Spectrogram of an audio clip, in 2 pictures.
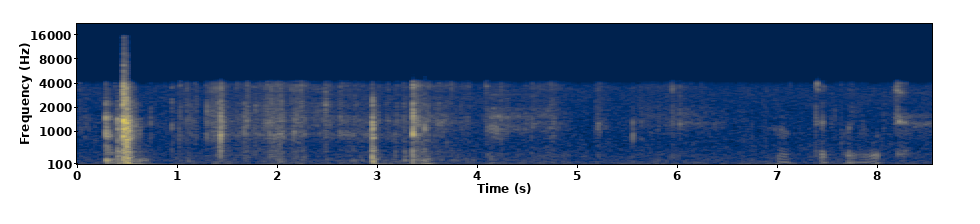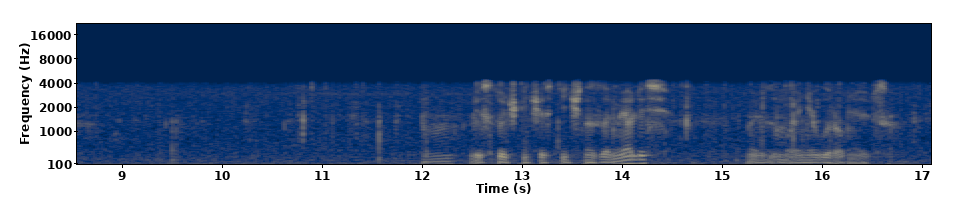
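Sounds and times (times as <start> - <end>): plastic bag crinkling: 0.9 - 4.9.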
